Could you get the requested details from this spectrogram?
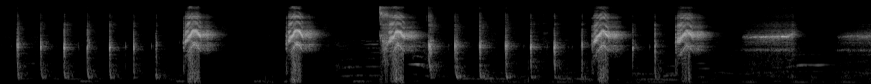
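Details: A pet ringneck parakeet mimicking speech: rapid clicking syllables mixed with louder, harsh, word-like bursts about once a second, then a drawn-out whistled phrase near the end.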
